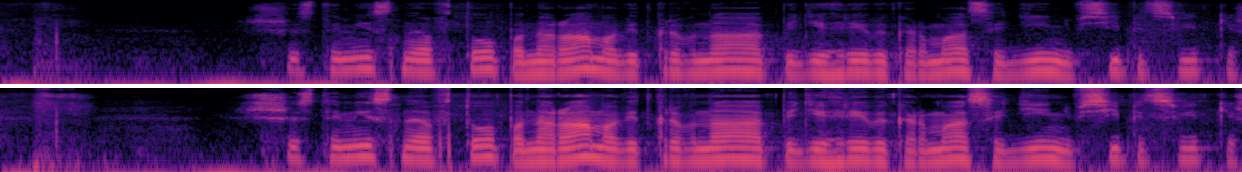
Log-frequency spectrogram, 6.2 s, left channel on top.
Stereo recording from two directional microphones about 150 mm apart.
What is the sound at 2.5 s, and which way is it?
Speech, 5° left (ahead or behind).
